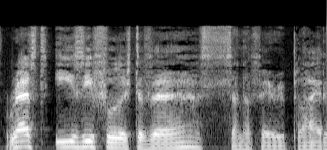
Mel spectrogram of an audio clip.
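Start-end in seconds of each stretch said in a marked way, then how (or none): 0.0-2.0 pitying. A narrator's reading. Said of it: "there was pity in her voice".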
